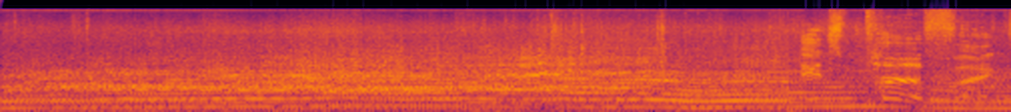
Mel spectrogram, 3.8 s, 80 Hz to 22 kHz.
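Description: A Porsche GT3 is driven hard, its engine roaring loud and close while tires squeal in sharp sweeping bursts near the end.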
